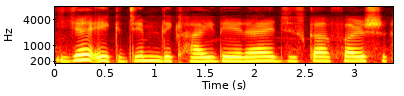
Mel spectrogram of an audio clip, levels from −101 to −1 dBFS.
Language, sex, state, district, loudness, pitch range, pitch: Hindi, female, Bihar, Patna, -17 LUFS, 205-220 Hz, 215 Hz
